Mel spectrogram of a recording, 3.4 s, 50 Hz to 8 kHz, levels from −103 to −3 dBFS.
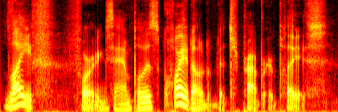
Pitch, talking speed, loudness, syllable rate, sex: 135 Hz, 175 wpm, -21 LUFS, 4.8 syllables/s, male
